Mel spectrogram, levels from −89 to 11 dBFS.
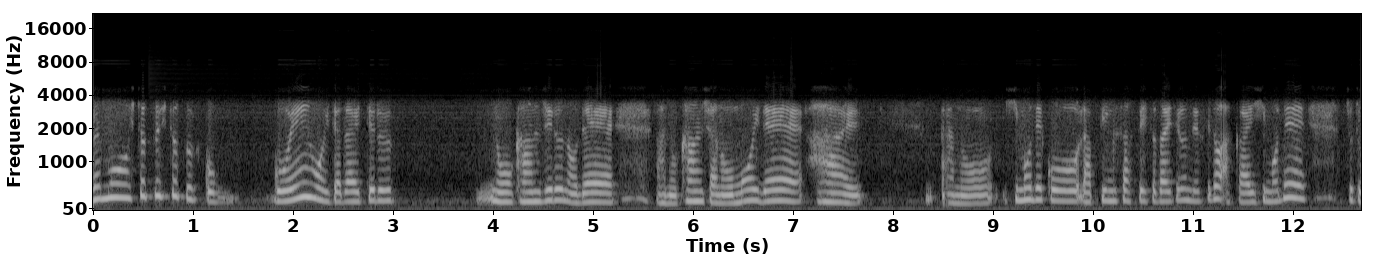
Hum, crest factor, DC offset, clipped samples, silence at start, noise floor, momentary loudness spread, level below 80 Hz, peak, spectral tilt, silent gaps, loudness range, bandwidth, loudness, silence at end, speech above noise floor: none; 14 dB; under 0.1%; under 0.1%; 0 s; -54 dBFS; 10 LU; -60 dBFS; -12 dBFS; -7.5 dB/octave; none; 2 LU; 5 kHz; -26 LUFS; 0 s; 28 dB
